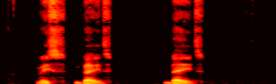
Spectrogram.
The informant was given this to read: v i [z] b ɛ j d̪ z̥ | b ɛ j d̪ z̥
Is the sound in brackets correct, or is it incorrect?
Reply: incorrect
